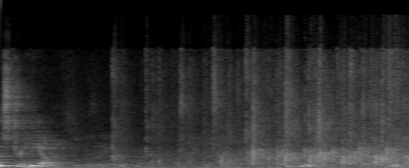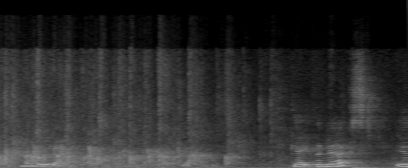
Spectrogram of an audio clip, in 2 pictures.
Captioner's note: applause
